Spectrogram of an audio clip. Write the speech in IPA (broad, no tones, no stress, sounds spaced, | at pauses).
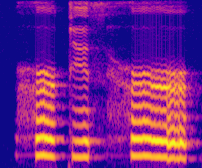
h ə˞ k ɪː θ h ə˞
